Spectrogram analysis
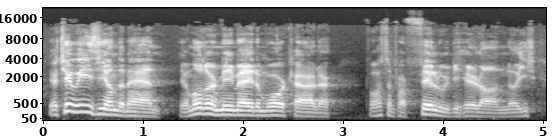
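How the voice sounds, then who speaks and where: A man's voice: mid-range voice, expressive, fast, darkish tone, lo-fi sound, close to an everyday voice. An actor playing a bitter, stubborn old Irish circus father, grumbling bluntly in a radio drama. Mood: grumbling, scornful.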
